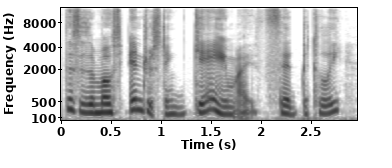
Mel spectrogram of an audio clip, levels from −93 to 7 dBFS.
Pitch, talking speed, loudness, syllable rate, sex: 215 Hz, 180 wpm, -20 LUFS, 5.4 syllables/s, female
